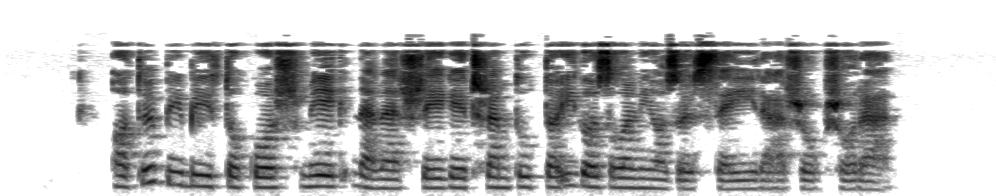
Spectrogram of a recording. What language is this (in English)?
Hungarian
